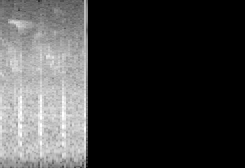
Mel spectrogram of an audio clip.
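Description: Chickens giving a handful of short, quick clucks over faint outdoor background noise, cut off abruptly to dead silence just under a second in.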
